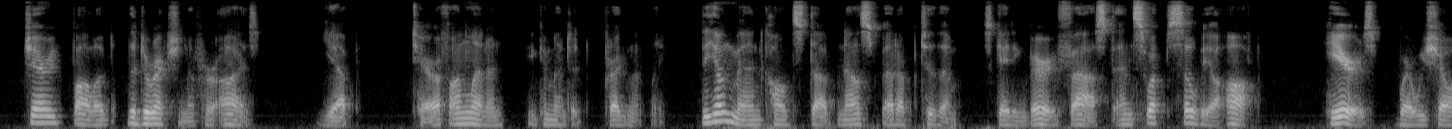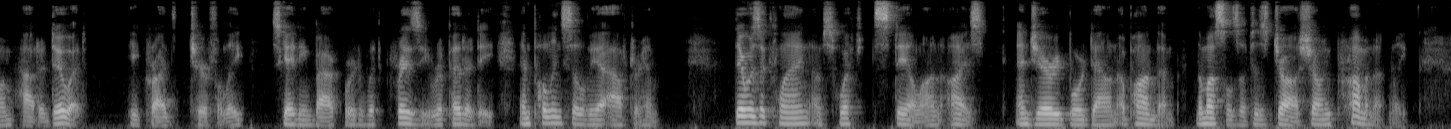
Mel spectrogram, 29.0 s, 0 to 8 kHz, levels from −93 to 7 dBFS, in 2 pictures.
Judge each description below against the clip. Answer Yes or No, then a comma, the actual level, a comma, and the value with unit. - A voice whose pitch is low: Yes, low, 115 Hz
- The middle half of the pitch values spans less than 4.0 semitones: Yes, average, 3.4 semitones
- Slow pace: No, average, 155 wpm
